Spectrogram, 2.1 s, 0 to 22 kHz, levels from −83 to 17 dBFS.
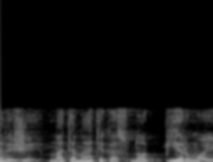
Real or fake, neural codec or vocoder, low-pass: real; none; 7.2 kHz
